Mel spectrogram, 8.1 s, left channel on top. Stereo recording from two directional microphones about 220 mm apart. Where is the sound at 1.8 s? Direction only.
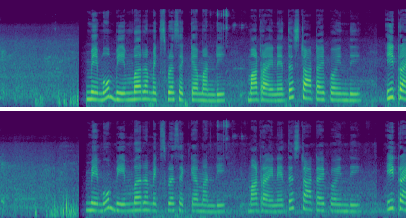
35° left (ahead or behind).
